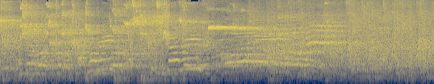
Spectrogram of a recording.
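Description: Live basketball play in a gym: sneakers squeaking on the hardwood court in short rising and falling chirps, the ball bouncing, and players' voices calling out, all echoing in the hall.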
